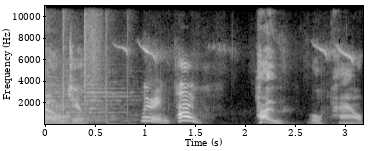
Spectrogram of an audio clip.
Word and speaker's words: Pau: We're in Pau. Pau or Pal, P A U, but it's pronounced Pau.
